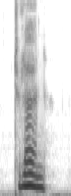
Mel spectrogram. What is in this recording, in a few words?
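"learn", British English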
